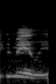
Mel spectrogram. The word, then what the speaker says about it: deMaille: Is that how you say it right, DeMaye? DeMaye. DeMaye. Well, I like to say DeMaye. It's French. DeMaye. Right. That doesn't sound French. DeMaye. Well, DeMaye is French.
